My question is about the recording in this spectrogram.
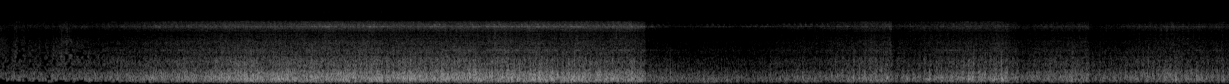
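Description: Erickson S-64 Aircrane heavy-lift helicopter's rotors and twin turbine engines running steadily. The sound grows louder over the first two seconds and drops suddenly about six seconds in.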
